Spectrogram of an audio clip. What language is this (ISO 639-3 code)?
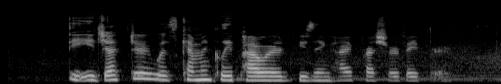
eng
